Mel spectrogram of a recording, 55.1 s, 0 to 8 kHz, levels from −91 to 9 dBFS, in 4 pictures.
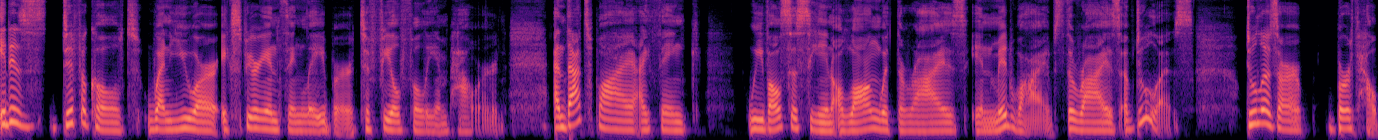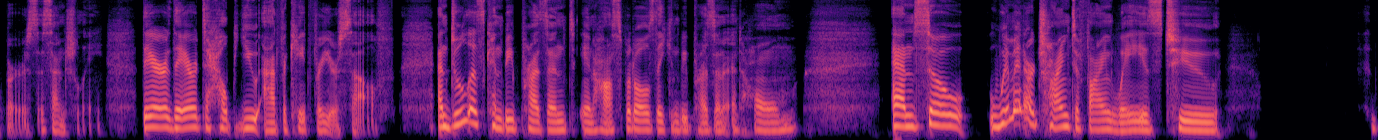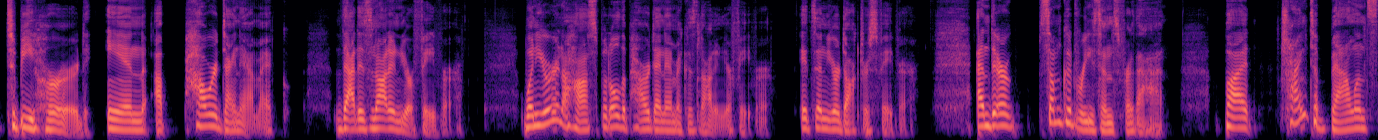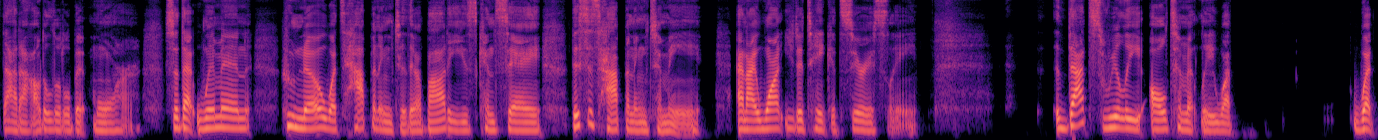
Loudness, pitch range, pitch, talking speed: -22 LUFS, 140-185 Hz, 155 Hz, 155 wpm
